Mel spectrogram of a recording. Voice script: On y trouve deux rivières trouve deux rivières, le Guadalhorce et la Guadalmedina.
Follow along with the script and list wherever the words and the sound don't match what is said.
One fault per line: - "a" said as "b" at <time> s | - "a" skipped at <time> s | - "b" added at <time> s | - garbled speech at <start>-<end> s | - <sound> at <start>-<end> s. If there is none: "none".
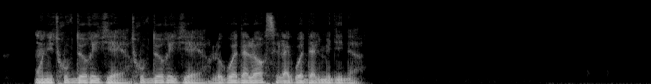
none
